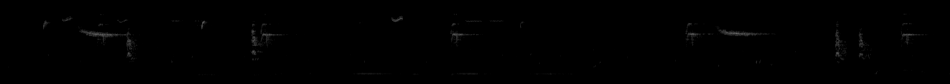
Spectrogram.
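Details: Feeder birds in a New Jersey garden, northeast USA, on 5 April 2024, a partly cloudy 36–50°F day with a 4.8 magnitude earthquake: scattered thin, high chirps and sharp tweets in short bursts, with faint low drawn-out tones underneath.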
